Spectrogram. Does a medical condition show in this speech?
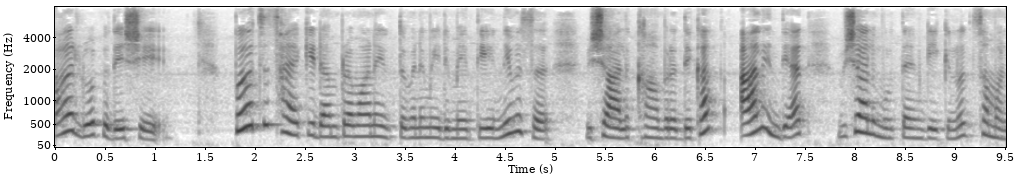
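No.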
